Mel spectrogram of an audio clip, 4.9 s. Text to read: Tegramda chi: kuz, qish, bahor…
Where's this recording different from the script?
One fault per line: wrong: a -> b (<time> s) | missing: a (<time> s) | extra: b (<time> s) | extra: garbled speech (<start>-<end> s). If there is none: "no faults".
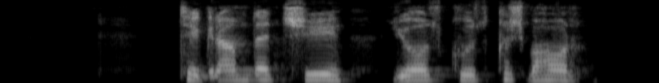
extra: yoz (3.0 s)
